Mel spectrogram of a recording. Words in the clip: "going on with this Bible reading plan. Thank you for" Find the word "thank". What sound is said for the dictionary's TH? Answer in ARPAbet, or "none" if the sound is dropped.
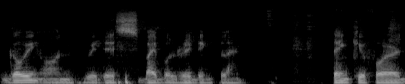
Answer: T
